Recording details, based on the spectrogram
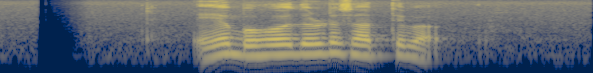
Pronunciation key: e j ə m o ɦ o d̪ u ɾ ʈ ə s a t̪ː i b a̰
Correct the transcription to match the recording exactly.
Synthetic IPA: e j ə b o ɦ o d̪ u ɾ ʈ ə s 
